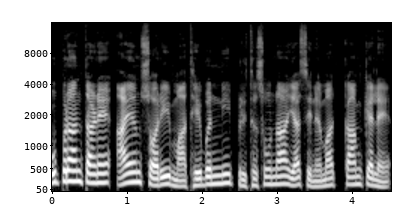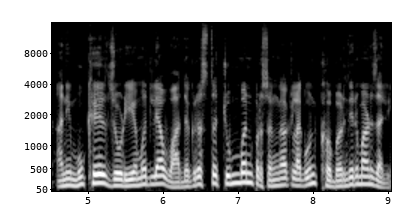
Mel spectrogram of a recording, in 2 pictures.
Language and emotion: Goan Konkani, neutral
